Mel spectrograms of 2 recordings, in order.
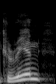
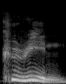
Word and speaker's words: Kurien: And joining us as a guest in the show today is Toby Kurien. Yes. Am I saying it right? Kurien, yes.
